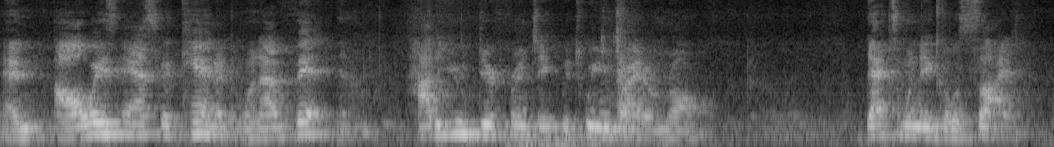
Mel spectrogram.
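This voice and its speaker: A man with an American accent talks at a fairly quick pace and fairly high pitch, with ordinary pitch variation. Noticeable background noise and audible room echo are present. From US South (Atlanta, Georgia). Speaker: engineer and tax reform activist. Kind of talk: panel discussion remarks. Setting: conference panel with audience.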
